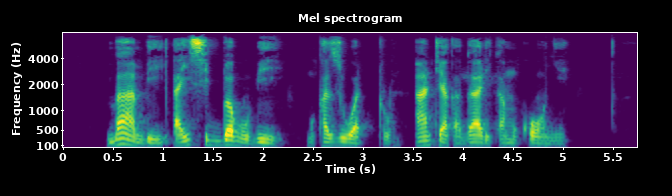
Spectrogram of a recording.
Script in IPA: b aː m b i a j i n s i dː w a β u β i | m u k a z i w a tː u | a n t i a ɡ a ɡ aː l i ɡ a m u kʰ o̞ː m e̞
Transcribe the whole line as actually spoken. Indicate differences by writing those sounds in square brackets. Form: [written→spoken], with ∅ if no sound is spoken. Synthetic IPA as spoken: b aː m b i a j i [n→∅] s i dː w a β u β i | m u k a z i w a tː u | a n t i a [ɡ→k] a ɡ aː l i [ɡ→k] a m u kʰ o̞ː [m→ɲ] e̞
